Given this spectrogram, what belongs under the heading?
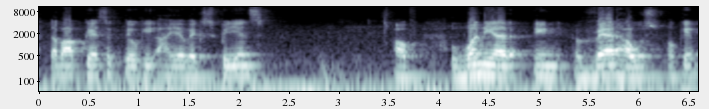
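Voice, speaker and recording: A man teaching spoken English in a casual lesson, dropping "okay" often and slowing right down to say English example phrases. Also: medium pitch, a little hiss or hum. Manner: conversational, repeats "okay" and slows down to spell out English phrases.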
